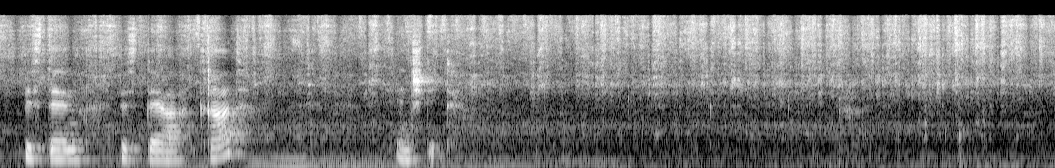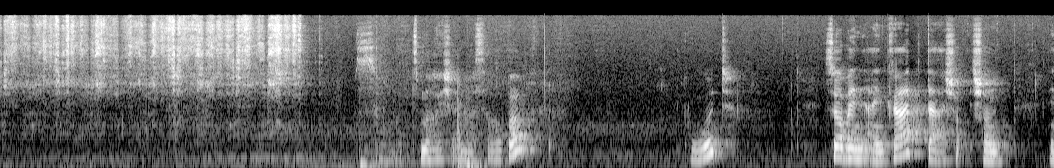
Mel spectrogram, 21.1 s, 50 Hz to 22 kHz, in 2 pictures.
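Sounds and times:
knife scraping on water stone: 0.0s - 13.7s.

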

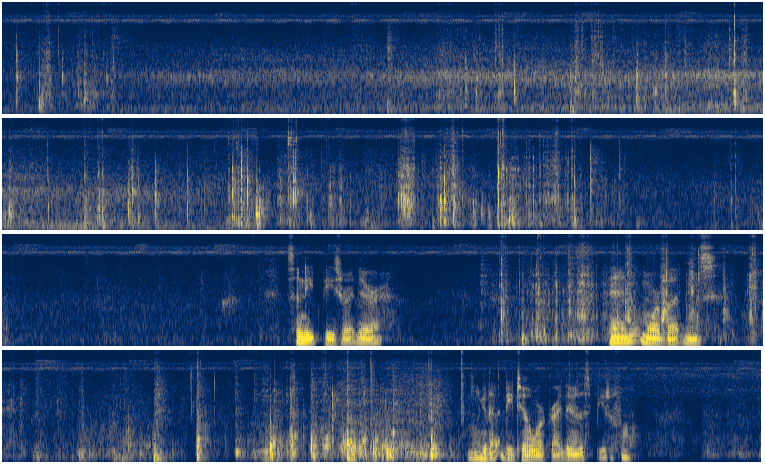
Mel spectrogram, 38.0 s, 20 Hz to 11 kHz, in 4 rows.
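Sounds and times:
insect chorus: 0.0s - 38.0s
buttons and spools rattling: 25.2s - 28.9s.

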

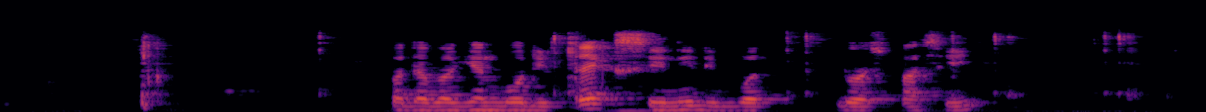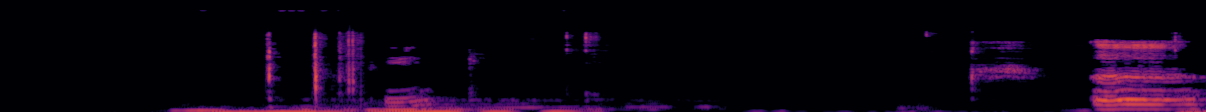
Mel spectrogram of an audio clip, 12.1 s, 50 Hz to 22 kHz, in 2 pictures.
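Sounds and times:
computer mouse clicks: 4.8s - 6.0s
low muffled rumble: 6.8s - 10.9s
person speaking: 6.9s - 10.0s.

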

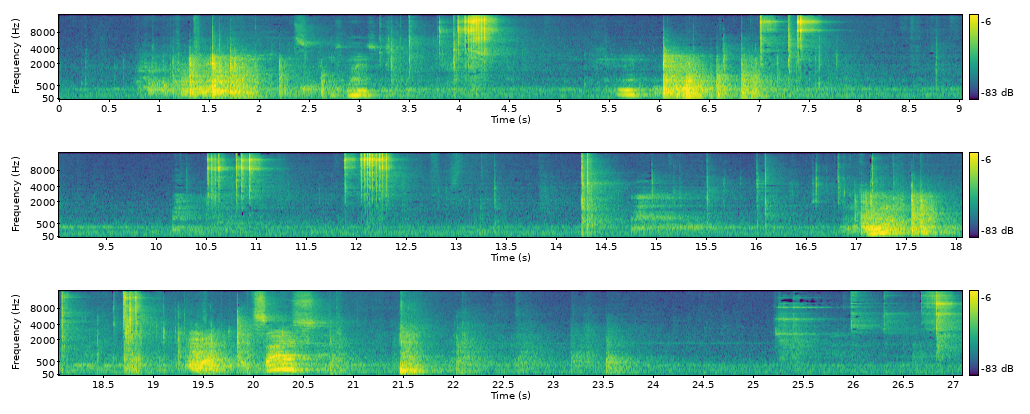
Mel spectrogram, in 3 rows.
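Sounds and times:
tools and metal parts clinking: 3.2s - 4.5s, 6.8s - 7.8s, 10.5s - 11.2s, 11.9s - 12.5s, 15.5s - 19.9s, 25.2s - 27.0s.

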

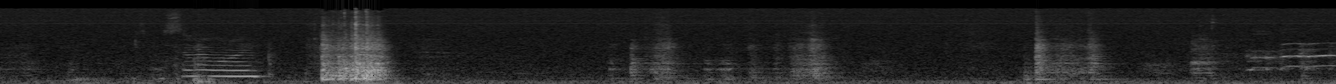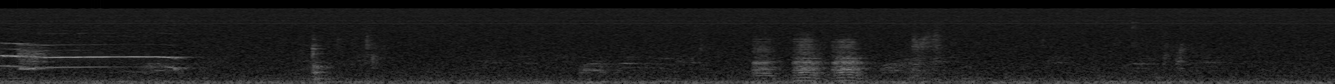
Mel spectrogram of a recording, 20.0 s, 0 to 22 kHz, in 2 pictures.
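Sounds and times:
rooster crowing: 9.2s - 11.6s.

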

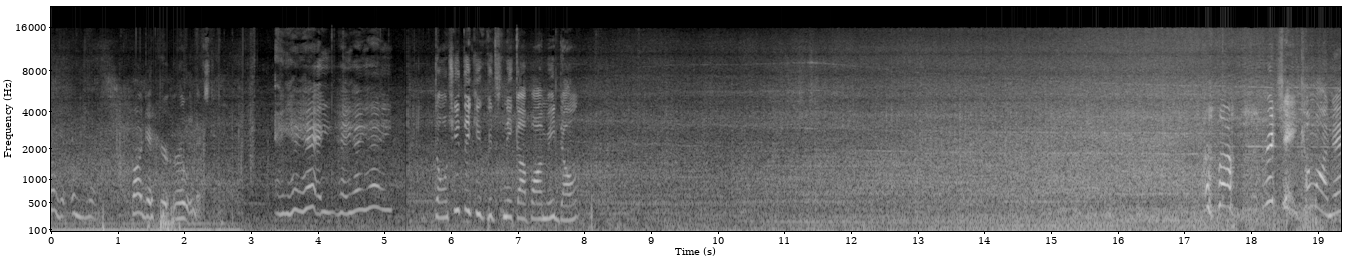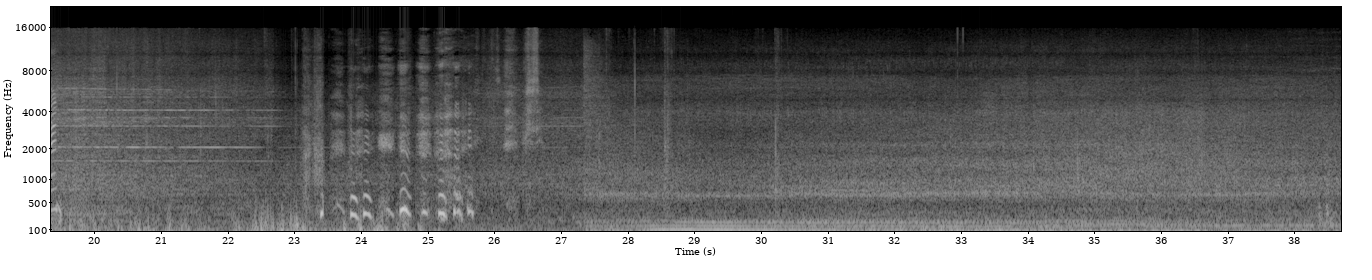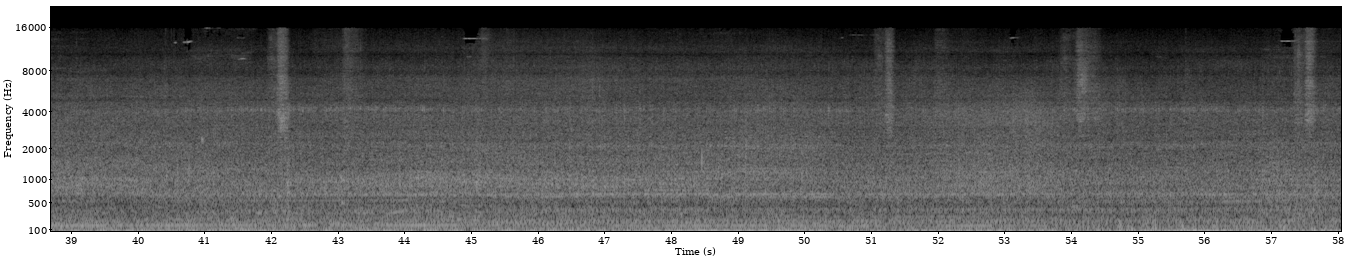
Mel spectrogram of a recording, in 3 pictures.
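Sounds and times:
diesel truck engine rumbling: 0.0s - 58.0s
air brake hisses: 53.9s - 54.5s, 57.3s - 57.8s.

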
